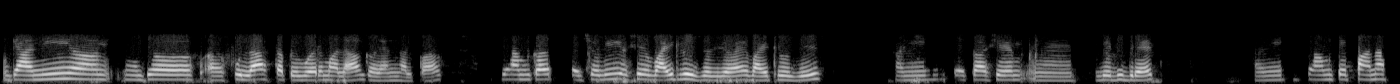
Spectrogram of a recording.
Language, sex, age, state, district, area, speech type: Goan Konkani, female, 18-30, Goa, Murmgao, urban, conversation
